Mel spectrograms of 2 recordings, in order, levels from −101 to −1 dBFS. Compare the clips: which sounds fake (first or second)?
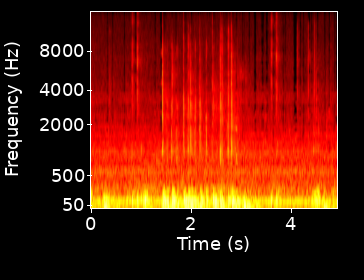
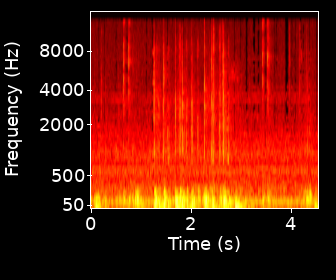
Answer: first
